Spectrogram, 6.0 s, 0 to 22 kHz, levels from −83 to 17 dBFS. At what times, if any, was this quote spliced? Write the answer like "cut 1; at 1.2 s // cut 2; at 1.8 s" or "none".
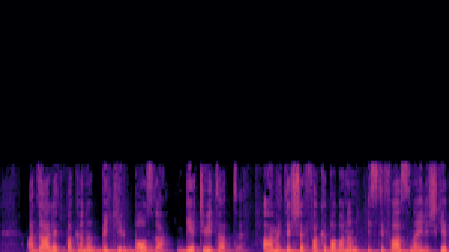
cut 1; at 2.3 s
